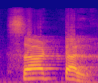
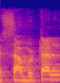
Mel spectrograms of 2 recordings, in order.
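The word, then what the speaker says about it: subtle: आपको पढ़ाया हूं फिर देखिए यहां पर देखिए सटल सटल यहां पे सबटल नहीं पढ़ रहे हैं तो क्लियर हो गया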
